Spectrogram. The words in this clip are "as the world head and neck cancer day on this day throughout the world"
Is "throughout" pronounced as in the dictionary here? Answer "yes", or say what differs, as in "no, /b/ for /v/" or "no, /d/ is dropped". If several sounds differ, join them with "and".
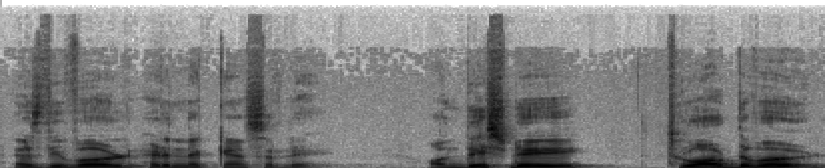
no, /t/ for /θ/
